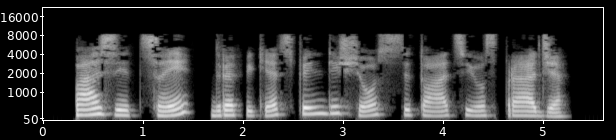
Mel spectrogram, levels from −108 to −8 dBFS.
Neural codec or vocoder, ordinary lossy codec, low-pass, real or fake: autoencoder, 48 kHz, 32 numbers a frame, DAC-VAE, trained on Japanese speech; MP3, 32 kbps; 10.8 kHz; fake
